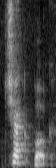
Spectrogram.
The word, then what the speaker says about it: Czechbook: like a teal blue, but Czechbook is spelled like Czechoslovakia. I cannot stand the spellings on these OPI nail polishes. They confuse me. So it's Czechbook, like Czech, Czechoslovakia. Can't Find My Czechbook.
